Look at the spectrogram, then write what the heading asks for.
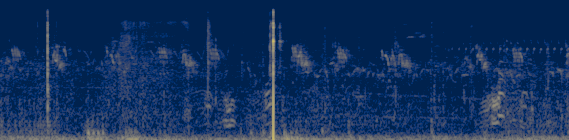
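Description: Birds chirping in short repeated notes, with a lower call near the end. A single sharp click a little under three seconds in is the loudest sound.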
